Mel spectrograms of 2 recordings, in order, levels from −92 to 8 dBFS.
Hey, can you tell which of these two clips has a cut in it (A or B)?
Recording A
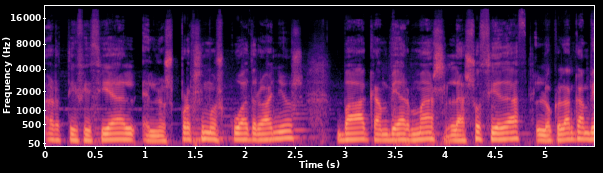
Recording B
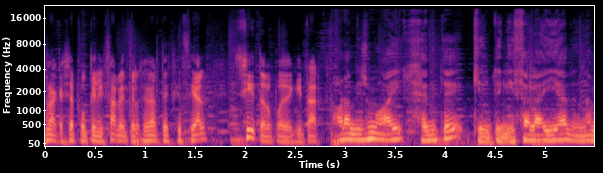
B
